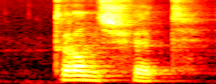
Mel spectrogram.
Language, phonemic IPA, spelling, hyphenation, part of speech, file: Dutch, /ˈtrɑns.fɛt/, transvet, trans‧vet, noun, Nl-transvet.ogg
- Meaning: a transfat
